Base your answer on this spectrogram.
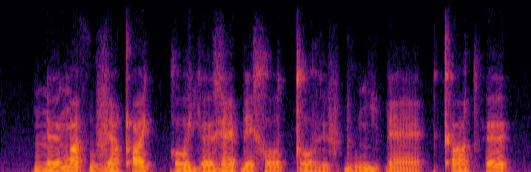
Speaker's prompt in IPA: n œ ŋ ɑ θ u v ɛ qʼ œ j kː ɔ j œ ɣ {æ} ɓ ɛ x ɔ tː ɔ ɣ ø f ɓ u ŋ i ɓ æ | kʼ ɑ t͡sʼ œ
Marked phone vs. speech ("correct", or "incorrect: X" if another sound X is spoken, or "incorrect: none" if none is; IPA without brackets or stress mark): correct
